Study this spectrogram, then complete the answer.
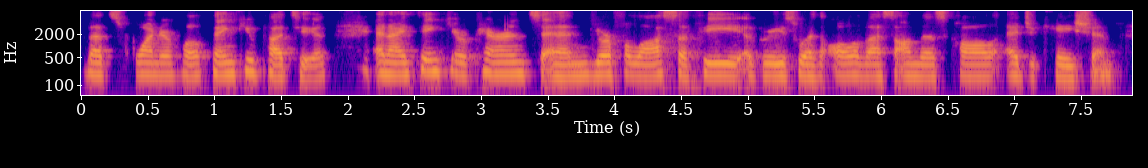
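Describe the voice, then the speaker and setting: A woman's voice: lowish voice, level tone, normal speed. A woman hosting an interview podcast, introducing her guests in an upbeat, welcoming way. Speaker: podcast host.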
